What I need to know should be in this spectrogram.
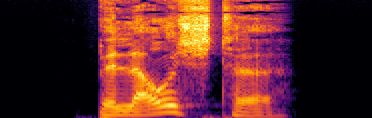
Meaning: inflection of belauschen: 1. first/third-person singular preterite 2. first/third-person singular subjunctive II
- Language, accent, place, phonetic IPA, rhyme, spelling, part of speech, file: German, Germany, Berlin, [bəˈlaʊ̯ʃtə], -aʊ̯ʃtə, belauschte, adjective / verb, De-belauschte.ogg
